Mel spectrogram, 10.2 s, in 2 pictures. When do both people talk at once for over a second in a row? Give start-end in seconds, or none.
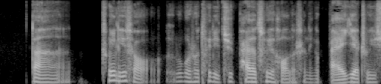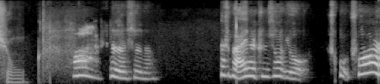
none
